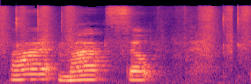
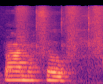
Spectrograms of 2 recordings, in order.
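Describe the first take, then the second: First: "By myself" very slow, word by word; emphatic BY MYSELF. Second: Said in the usual way. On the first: Real, not acted.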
